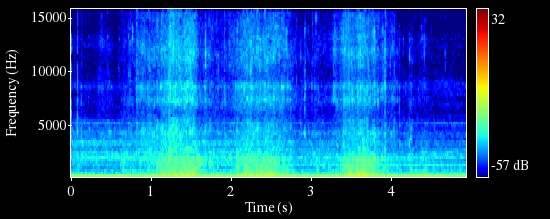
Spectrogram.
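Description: Water splashes and churns as a man thrashes through it.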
